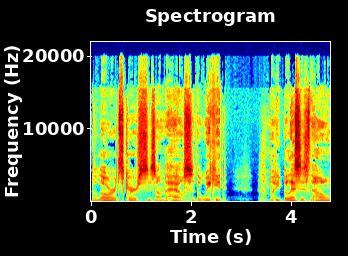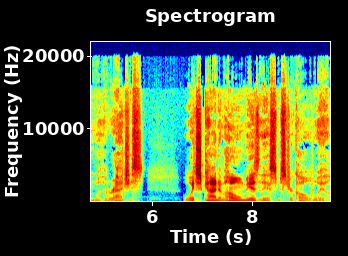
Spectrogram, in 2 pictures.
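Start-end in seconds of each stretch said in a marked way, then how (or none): 0.0-5.8 muttered quietly under the breath. Voicing a disgusted character quoting scripture at a strange meal: muttering to himself. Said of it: "he just mutters to himself".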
